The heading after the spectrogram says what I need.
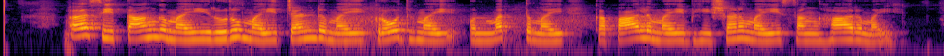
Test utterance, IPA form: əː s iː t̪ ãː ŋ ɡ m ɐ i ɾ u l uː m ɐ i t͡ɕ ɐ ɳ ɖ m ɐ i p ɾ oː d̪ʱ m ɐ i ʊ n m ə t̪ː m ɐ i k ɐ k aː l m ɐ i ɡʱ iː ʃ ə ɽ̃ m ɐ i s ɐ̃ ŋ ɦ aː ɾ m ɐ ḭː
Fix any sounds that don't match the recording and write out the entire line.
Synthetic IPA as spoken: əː s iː t̪ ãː ŋ ɡ m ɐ i ɾ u ɾ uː m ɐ i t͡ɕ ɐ ɳ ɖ m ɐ i k ɾ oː d̪ʱ m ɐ i ʊ n m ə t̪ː m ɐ i k ɐ p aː l m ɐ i bʱ iː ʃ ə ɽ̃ m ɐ i s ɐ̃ ŋ ɦ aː ɾ m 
